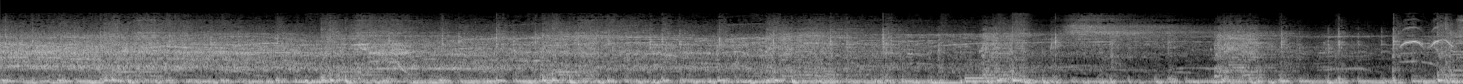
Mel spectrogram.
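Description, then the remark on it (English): A theatre audience of about 4,000 screams and yells in a loud, sustained roar, with whoops and whistles rising out of the constant crowd noise for the whole stretch. “Let's take this roof off. 4,000 screaming in the house.”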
